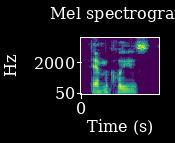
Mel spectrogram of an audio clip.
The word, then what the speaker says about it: Damocles: How do you pronounce it? It's Damocles.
